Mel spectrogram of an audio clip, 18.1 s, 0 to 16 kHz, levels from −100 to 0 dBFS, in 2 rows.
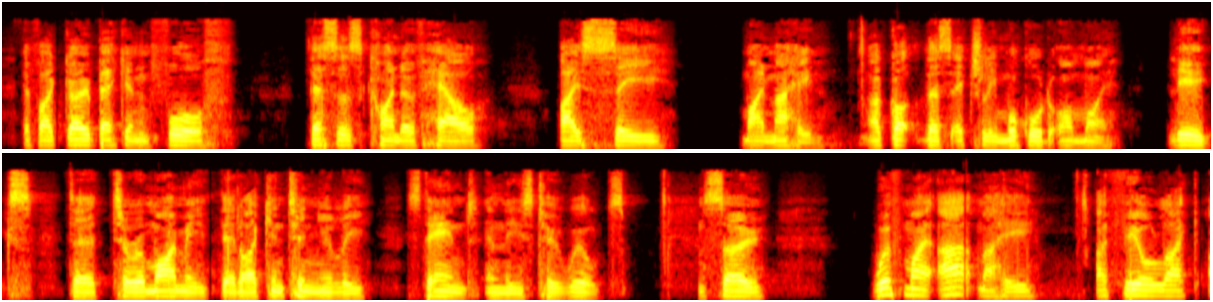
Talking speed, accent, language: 140 wpm, Australian, English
